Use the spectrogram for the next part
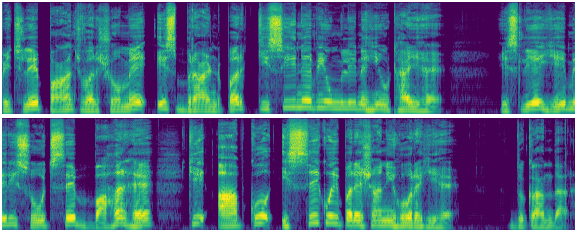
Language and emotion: Hindi, surprised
